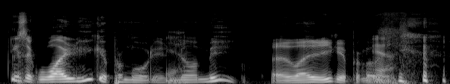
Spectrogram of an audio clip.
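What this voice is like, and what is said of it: Cartoon character voice, poorly done. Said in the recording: “That's not a very good Bullwinkle impression.”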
